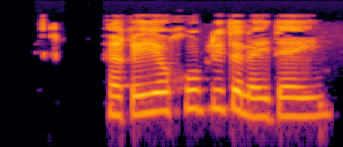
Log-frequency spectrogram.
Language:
Pashto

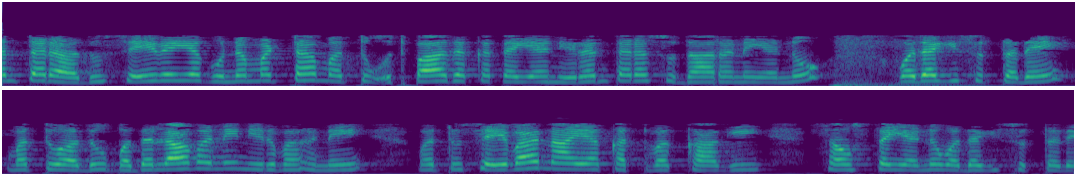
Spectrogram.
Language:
Kannada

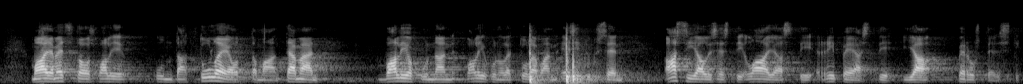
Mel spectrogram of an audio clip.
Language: Finnish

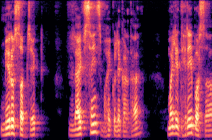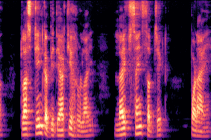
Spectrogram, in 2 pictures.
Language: Nepali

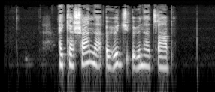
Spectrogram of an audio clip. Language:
Abaza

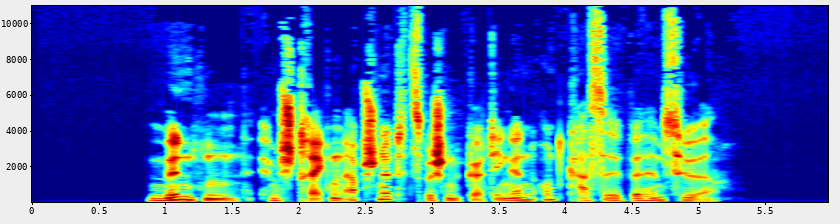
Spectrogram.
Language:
German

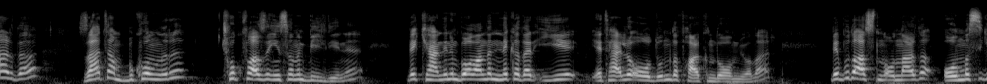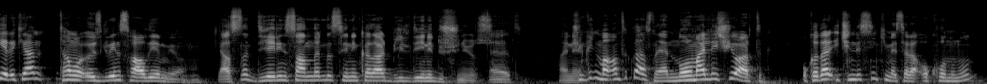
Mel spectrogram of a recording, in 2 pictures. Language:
Turkish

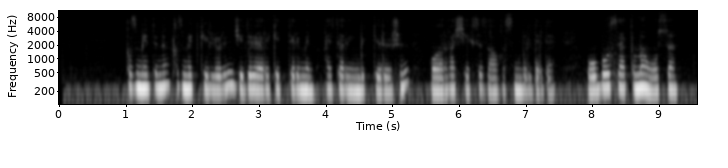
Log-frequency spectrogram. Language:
Kazakh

